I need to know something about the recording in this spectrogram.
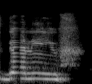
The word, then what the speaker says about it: Ganeev: Is it Geneve? Ganeve? How do you pronounce it? It's Ganeev. Okay, It's Ganev. Ganeev. Ganev, yeah, sorry.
